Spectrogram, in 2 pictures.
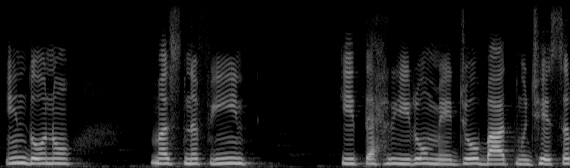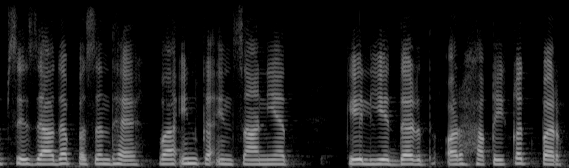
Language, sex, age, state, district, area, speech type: Urdu, female, 18-30, Bihar, Gaya, urban, spontaneous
